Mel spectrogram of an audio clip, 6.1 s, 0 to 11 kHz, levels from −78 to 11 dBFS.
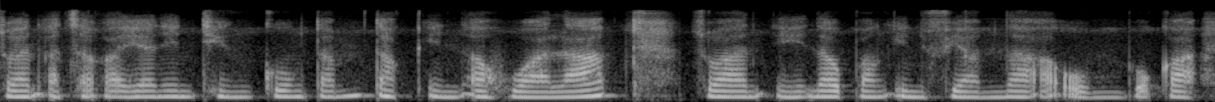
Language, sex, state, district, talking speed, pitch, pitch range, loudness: Mizo, female, Mizoram, Aizawl, 185 wpm, 185 Hz, 180-195 Hz, -19 LUFS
